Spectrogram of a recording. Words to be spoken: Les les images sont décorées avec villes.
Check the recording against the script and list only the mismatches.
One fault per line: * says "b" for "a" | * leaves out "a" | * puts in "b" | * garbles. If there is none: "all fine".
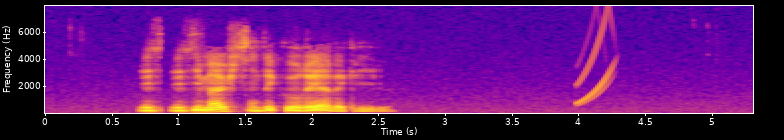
all fine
